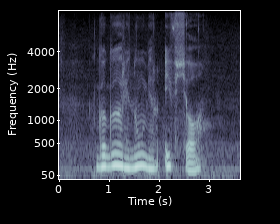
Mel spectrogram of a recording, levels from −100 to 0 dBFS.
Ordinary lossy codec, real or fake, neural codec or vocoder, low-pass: none; real; none; none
